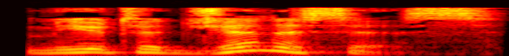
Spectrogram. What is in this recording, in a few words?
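"mutagenesis", British English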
